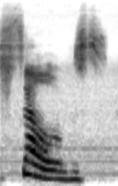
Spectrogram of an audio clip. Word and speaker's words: selves: La primera es self y la segunda es selves, con V, selves.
